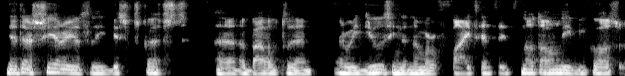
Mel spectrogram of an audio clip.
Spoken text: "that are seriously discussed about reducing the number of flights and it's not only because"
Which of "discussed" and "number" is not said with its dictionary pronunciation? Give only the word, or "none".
none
